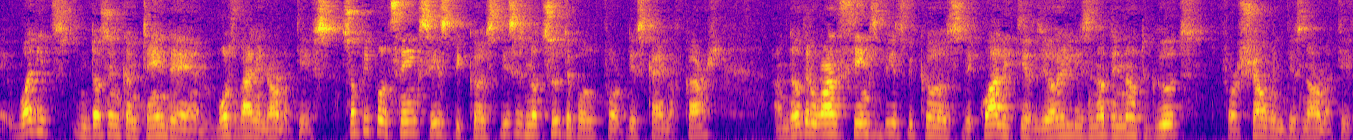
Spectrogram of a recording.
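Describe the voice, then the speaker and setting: Over noticeable background noise, a man with a Spanish accent talks at a moderate pace in a fairly high pitch, with ordinary pitch variation. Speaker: interviewer, shop representative. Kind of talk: interview. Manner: halting English.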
